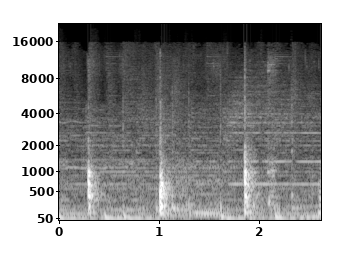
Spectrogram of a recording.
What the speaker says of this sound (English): So we're going to chop every type of meat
